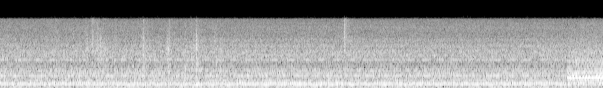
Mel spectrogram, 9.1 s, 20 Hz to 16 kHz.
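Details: CO2 fractional laser machine for skin resurfacing, operated with settings chosen and foot pedal pressed: steady machine hum with faint scattered ticks during treatment operation.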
